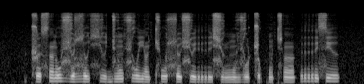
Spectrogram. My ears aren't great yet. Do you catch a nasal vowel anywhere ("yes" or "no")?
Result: yes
